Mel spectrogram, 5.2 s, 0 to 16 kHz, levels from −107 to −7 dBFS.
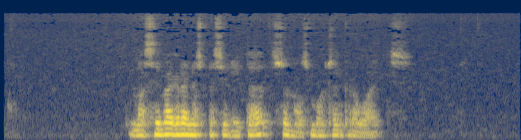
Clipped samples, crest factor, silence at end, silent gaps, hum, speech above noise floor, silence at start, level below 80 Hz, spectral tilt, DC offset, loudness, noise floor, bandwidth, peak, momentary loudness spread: under 0.1%; 18 dB; 1.2 s; none; none; 44 dB; 1.3 s; -56 dBFS; -7 dB/octave; under 0.1%; -18 LUFS; -61 dBFS; 11 kHz; 0 dBFS; 17 LU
